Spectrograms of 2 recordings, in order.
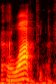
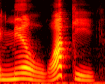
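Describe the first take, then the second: First: It is pronounced the way locals say it. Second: It is pronounced the way outsiders say it. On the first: This is how locals say it. The speaker calls it right. "we say Milwaukee" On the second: This is not how locals say it. The speaker calls it wrong. "we don't say Milwaukee"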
